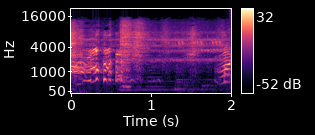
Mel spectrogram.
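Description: Brief wavering laughter in the first half second, then a voice starting up near the end, over a steady night chorus of frogs and insects.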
